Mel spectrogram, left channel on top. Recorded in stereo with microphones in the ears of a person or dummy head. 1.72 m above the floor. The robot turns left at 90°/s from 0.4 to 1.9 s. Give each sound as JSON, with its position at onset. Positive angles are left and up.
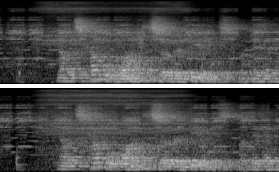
{"t": 0.6, "sound": "a man speaking", "azimuth_deg": 95, "distance_m": 1.0}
